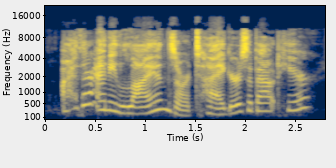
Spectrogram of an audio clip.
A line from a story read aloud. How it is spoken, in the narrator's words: she asked timidly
